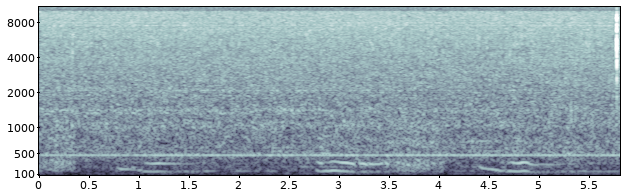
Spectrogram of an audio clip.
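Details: Arthur the cat, a pet cat snoring like an old fella: soft, low, wheezy tonal snores with slightly rising and falling pitch, one every one and a half to two seconds, over a steady electrical hum and room noise.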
